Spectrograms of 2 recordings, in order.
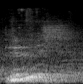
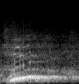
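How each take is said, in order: First: The name is said as poosh. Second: The name is said as poo. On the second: "that's not it"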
